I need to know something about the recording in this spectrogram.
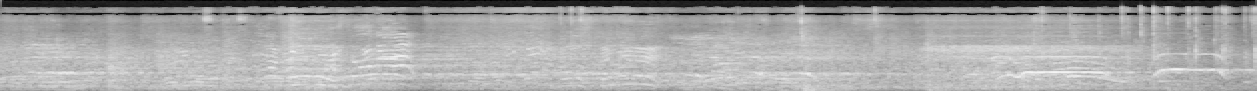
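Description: Young players shout to each other across the rink.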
